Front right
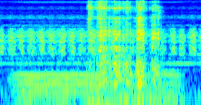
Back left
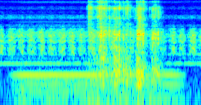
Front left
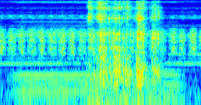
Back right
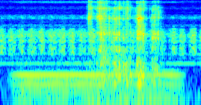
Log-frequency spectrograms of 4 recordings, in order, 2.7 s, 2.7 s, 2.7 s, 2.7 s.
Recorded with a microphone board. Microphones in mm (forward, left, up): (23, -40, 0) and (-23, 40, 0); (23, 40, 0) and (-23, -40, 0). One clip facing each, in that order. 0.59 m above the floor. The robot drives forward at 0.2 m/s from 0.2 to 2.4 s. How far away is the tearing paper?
About 0.8 m.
